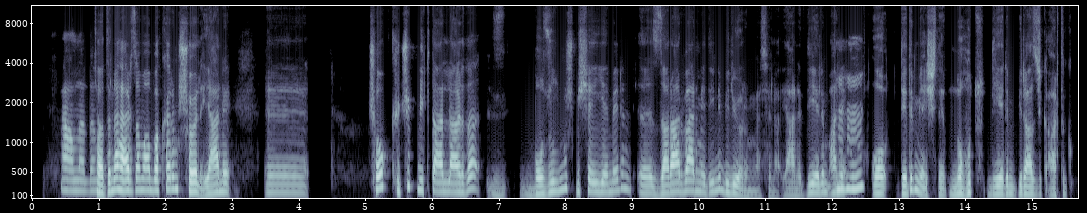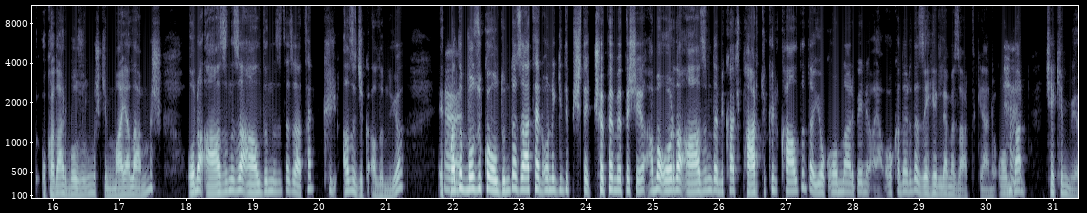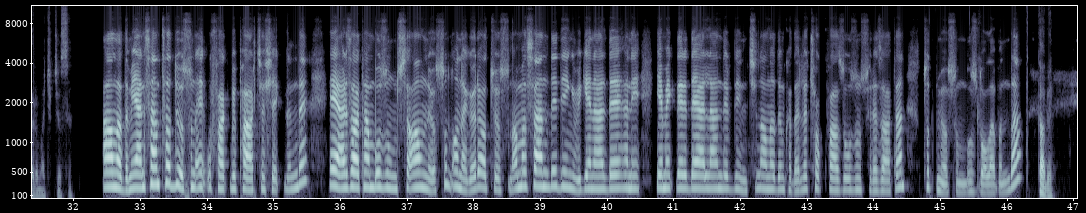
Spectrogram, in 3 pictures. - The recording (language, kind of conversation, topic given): Turkish, podcast, Artan yemekleri yaratıcı şekilde değerlendirmek için hangi taktikleri kullanıyorsun?
- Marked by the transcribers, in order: tapping; other background noise; chuckle; other noise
